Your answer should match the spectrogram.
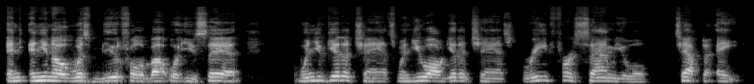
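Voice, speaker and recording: A man's voice: fairly high pitch, fairly even intonation, moderate pace. A man speaking as a guest pastor in a talk-show discussion, emphatic and repetitive with a preaching cadence.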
